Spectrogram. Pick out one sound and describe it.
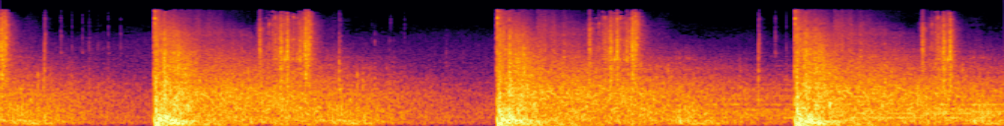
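A rocket launcher fires with a loud boom that rumbles away.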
